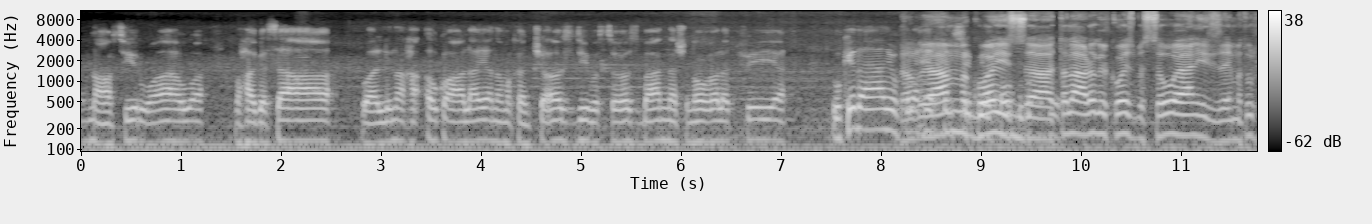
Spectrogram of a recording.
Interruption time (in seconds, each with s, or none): 8.2 s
